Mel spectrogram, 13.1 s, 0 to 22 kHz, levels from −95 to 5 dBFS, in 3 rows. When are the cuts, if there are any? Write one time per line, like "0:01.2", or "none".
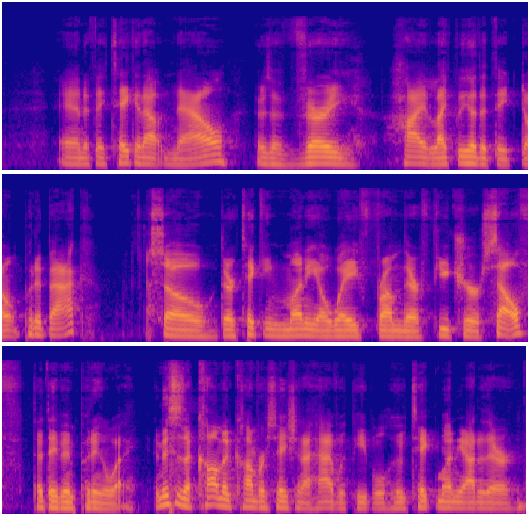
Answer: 0:02.0
0:05.3
0:09.0
0:10.0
